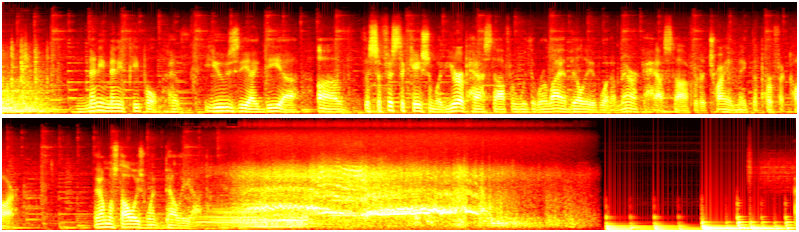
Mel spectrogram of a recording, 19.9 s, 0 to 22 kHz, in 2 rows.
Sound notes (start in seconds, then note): 0.0 car starts; 12.2 car skids around corner; 17.4 deep bass plays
